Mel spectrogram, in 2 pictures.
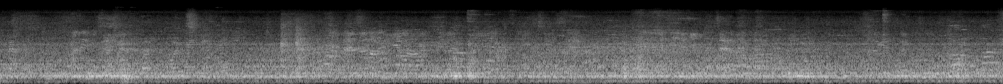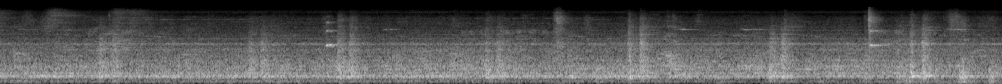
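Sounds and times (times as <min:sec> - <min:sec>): railcar engine drone: 0:00.0 - 0:20.0
high wheel squeaks: 0:13.2 - 0:16.0, 0:18.7 - 0:20.0.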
